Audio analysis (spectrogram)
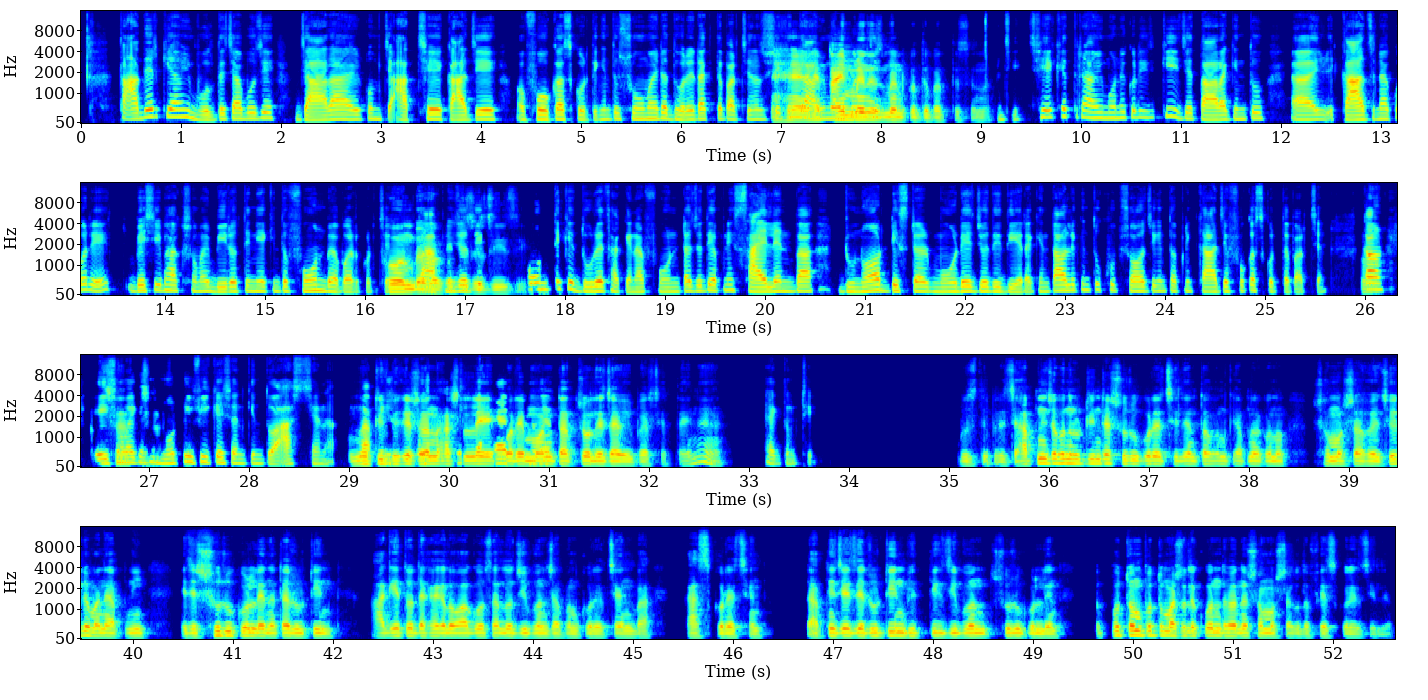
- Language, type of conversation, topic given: Bengali, podcast, তুমি কাজের সময় কীভাবে মনোযোগ ধরে রাখো?
- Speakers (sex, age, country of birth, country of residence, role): male, 25-29, Bangladesh, Bangladesh, guest; male, 30-34, Bangladesh, Bangladesh, host
- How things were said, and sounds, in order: tapping; in English: "do not disturb mode"; unintelligible speech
